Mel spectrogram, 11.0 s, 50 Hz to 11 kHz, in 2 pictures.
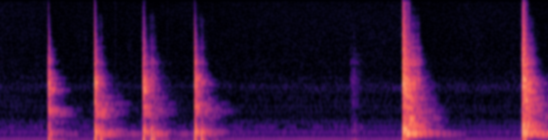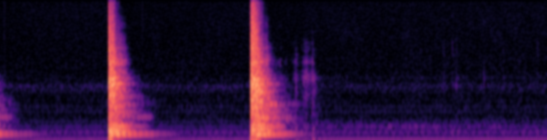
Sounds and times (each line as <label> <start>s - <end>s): metal can hits 4.0s - 4.5s
metal can hits 5.2s - 5.6s
metal can hits 6.6s - 7.0s
metal can hits 8.0s - 8.5s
